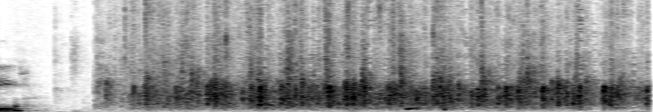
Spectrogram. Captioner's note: audience applauding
